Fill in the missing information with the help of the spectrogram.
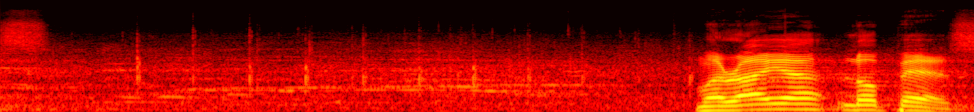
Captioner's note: audience cheering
